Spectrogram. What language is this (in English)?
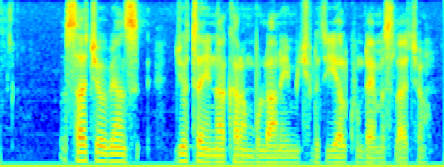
Amharic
